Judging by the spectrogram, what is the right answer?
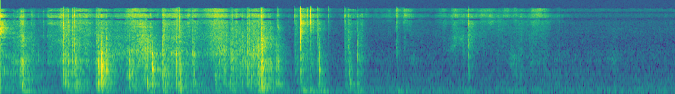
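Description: Paper bills and a binder's cash envelope rustling and crinkling as money is handled and tucked away, with a sharp click about three seconds in, followed by a few faint marker strokes on paper.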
